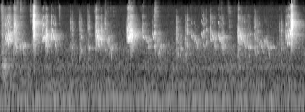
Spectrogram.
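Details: Budgies squawking and chirping, loud harsh notes roughly once a second between quicker warbled chatter, with a low hum running beneath.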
